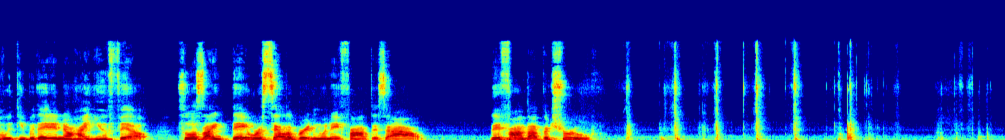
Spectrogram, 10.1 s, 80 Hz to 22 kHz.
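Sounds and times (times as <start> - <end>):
cards being shuffled: 6.2 - 10.0.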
